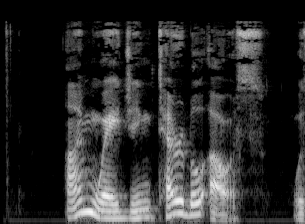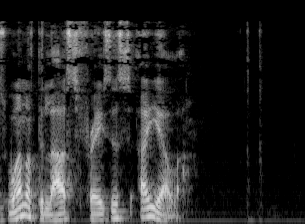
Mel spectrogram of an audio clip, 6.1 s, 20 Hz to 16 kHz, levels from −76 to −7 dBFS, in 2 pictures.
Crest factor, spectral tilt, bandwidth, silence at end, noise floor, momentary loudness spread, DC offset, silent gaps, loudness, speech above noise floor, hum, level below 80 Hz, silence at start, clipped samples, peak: 20 dB; -4 dB/octave; 12 kHz; 1.2 s; -61 dBFS; 9 LU; under 0.1%; none; -20 LUFS; 42 dB; none; -50 dBFS; 0.05 s; under 0.1%; -2 dBFS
